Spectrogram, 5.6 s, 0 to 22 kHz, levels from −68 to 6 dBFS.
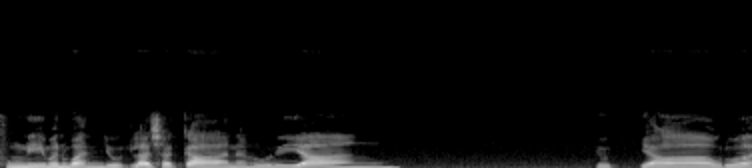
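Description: Listening closely to the speech, nothing technically wrong stood out at any point.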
